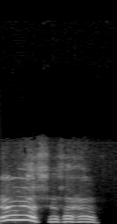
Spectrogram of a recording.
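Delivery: very high put-on woman's voice. Retelling a woman's reply to a photographer: imitating a woman's voice. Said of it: "what a sexist voice for the woman".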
